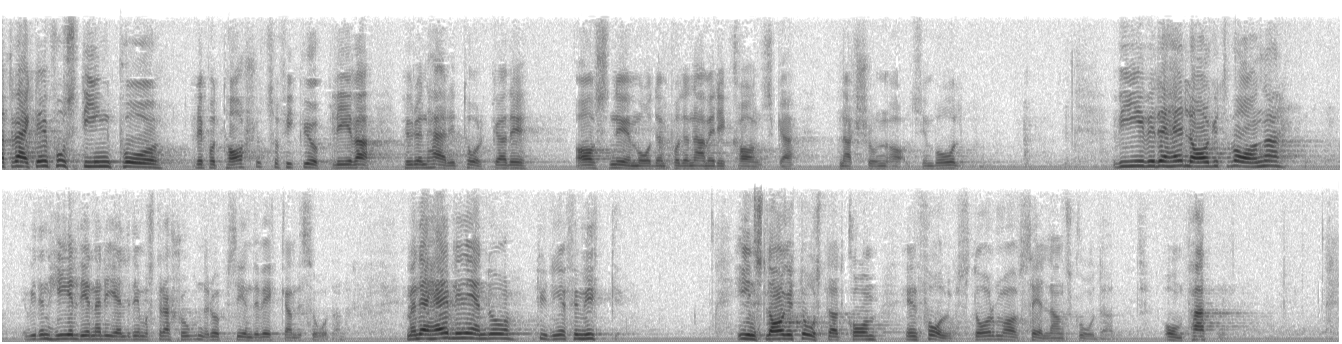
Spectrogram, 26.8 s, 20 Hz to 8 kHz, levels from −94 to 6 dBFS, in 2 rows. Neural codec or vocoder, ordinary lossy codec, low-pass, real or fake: none; AAC, 32 kbps; 7.2 kHz; real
